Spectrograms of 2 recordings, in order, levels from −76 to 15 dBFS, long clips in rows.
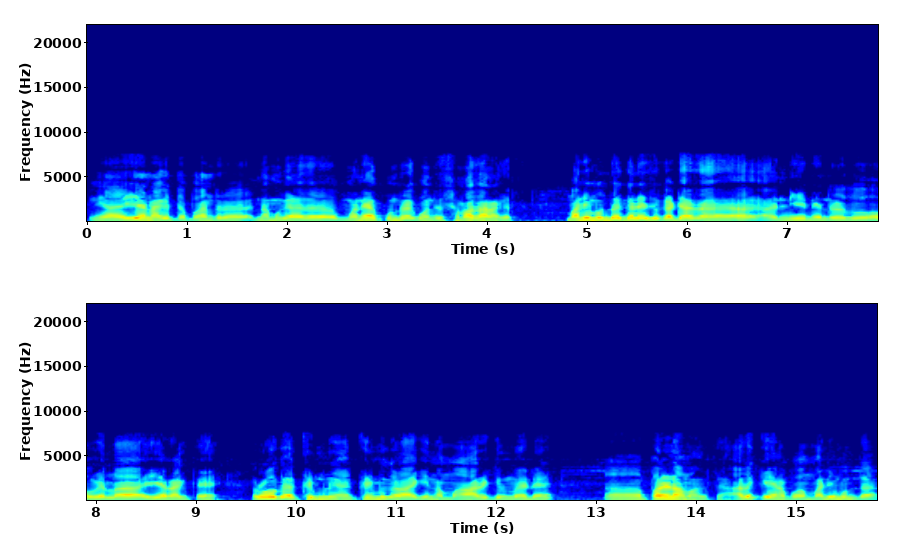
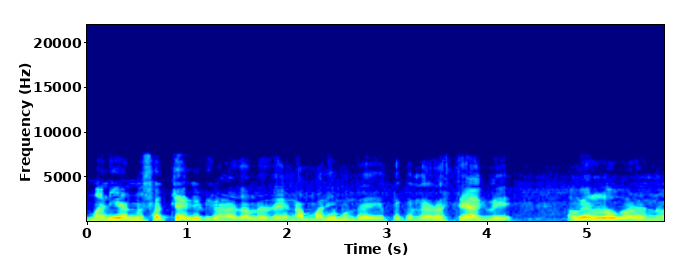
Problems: background sounds at intervals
